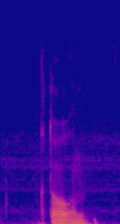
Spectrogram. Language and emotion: Russian, neutral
